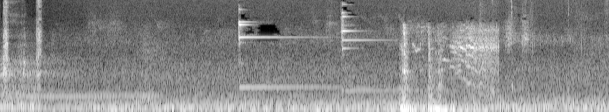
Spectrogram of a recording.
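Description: Two-tone doorbell chime: a higher ding about two and a half seconds in, then a lower dong a second later, both ringing on. A low thump and rustle follow just after.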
